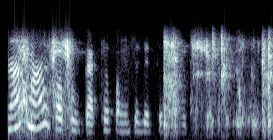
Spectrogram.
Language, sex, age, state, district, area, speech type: Odia, female, 60+, Odisha, Gajapati, rural, conversation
